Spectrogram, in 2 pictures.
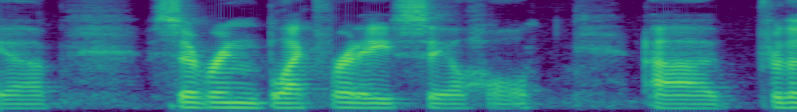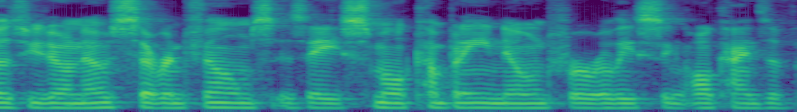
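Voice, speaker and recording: A man's voice: medium pitch, sharp tone. A man hosting his own unboxing video, chatting casually with lots of fillers and dry, sarcastic asides.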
